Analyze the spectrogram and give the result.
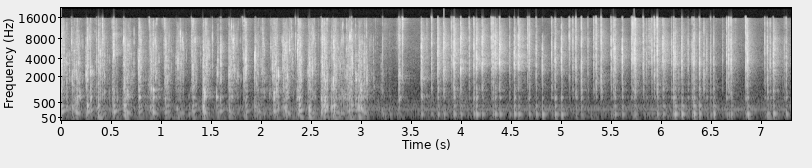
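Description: A green-topped plastic spray bottle, partly filled with yellow liquid, is tapped rapidly with long acrylic nails. The result is a fast, continuous run of about 44 crisp, bright plastic clicks that die away almost instantly, with a brief lull just after the three-second mark.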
